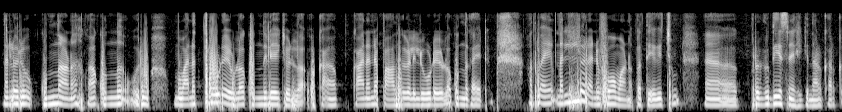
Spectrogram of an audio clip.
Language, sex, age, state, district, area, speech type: Malayalam, female, 60+, Kerala, Kasaragod, rural, spontaneous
